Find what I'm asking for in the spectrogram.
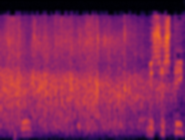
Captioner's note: some Applause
